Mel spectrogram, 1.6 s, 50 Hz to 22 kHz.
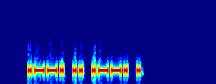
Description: Morse code, heard as a keyed tone, about 49 wpm, 700 Hz. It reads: PIPE
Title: Sentences from Top 1500 Words - New Word Drill - 50wpm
